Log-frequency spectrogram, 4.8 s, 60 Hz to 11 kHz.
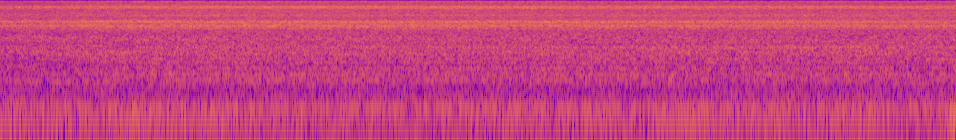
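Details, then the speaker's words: BMW 525 N54/N55 engine after high-pressure fuel pump replacement (previous 2B2C/29F2 codes): quick catch, smooth steady idle with even low hum, no misses; no codes and starts much faster now. "uh no cods for the high pressure fuel pump or whatever starts a lot faster now as you can hear it"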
